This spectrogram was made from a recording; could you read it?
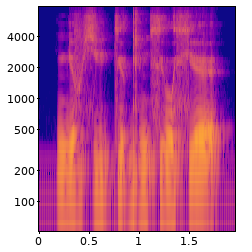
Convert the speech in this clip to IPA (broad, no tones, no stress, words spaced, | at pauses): ɲɛvçi kʲʌɡiŋxʲo xʲɛ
